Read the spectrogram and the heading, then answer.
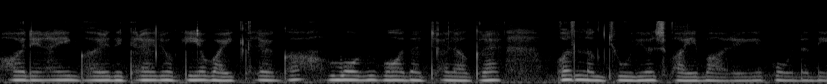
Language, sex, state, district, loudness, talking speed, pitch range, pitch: Hindi, female, Bihar, Darbhanga, -34 LUFS, 195 wpm, 180-195 Hz, 190 Hz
